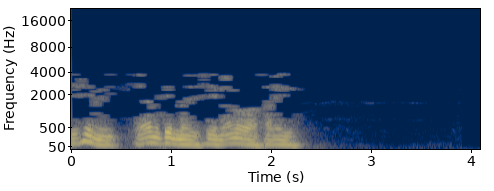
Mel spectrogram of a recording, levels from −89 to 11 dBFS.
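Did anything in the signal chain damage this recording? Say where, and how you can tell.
Yes. MP3 compression damage at the codec stage, present throughout the speech. Nothing survives above 3.8 kHz, a hard ceiling where the encoder, starved of bits, simply dropped the treble, and the remaining band has a heavy watery, swirling texture as weak frequency lines flicker on and off between frames. Consonant attacks smear rather than snap. Damage this severe points to a very low bitrate, likely around 8 kbps.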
